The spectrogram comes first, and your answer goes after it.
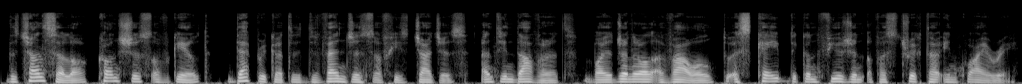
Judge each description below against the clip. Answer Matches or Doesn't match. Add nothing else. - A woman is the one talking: Doesn't match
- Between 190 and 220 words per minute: Doesn't match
